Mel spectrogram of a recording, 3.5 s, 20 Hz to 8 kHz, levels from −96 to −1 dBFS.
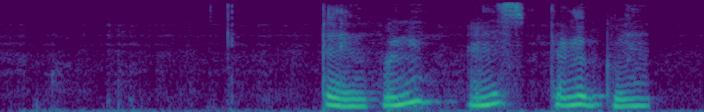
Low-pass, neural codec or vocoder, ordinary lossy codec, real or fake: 7.2 kHz; codec, 24 kHz, 1.5 kbps, HILCodec; none; fake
